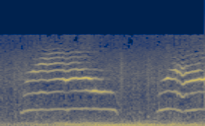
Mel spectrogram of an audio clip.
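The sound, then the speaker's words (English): A black cat on a bed, woken by a door opening, rises and stretches while it mews plaintively twice: a long drawn-out wail followed after a short pause by a second rising mew, over a low steady background hum. “A cold black cat that, awakened by the opening of the door, rises and stretches, mewing plaintively, its green eyes glowing like emeralds.”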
